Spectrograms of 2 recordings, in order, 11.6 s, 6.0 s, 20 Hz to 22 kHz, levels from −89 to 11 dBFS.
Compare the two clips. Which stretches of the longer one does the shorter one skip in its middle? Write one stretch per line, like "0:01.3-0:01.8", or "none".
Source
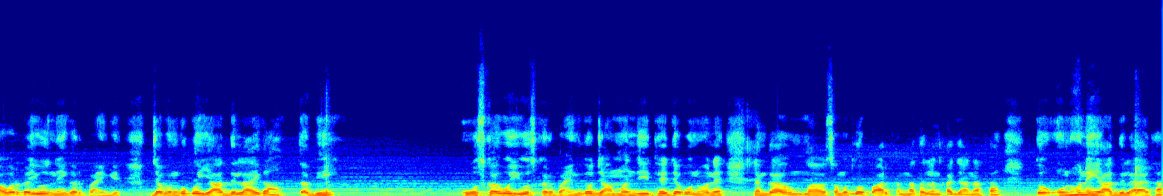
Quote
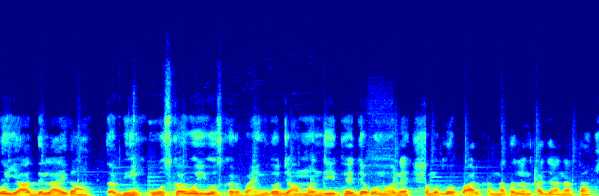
0:03.4-0:04.6
0:07.4-0:08.3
